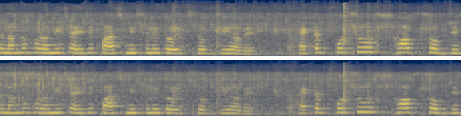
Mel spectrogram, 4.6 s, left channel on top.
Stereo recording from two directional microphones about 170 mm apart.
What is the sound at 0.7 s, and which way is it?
Frying, 20° left (ahead or behind).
